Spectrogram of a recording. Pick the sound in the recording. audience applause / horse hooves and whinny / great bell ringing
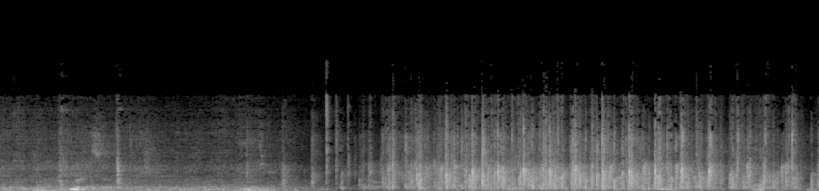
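audience applause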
